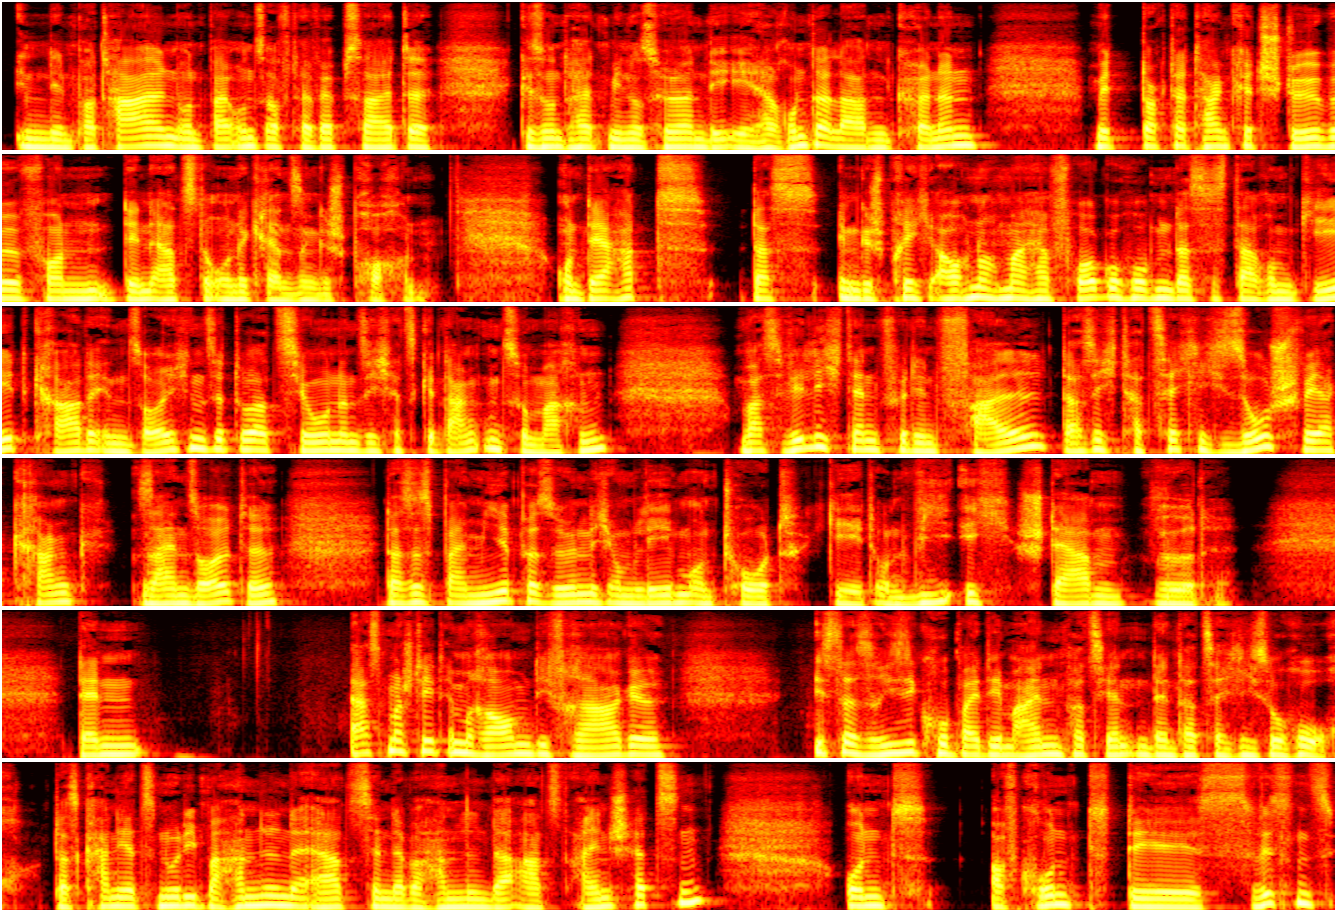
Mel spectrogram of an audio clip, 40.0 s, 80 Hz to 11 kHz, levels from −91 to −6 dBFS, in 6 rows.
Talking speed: 160 wpm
